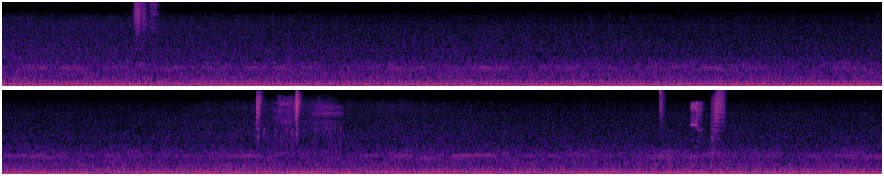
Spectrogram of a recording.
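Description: Electronic scanner tones beep and chirp now and then.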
